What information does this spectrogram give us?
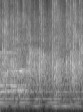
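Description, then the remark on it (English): An audience at a worship service claps its hands for the Lord in a loud, dense, continuous patter, with steady sustained musical tones holding underneath throughout. “Come on, give the Lord a better hand clap.”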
